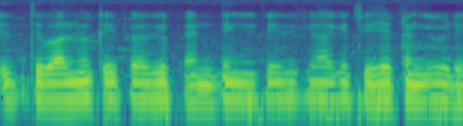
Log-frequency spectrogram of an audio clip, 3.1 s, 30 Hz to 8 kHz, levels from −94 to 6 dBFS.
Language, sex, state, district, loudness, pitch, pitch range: Hindi, male, Madhya Pradesh, Katni, -17 LUFS, 105 Hz, 100-105 Hz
